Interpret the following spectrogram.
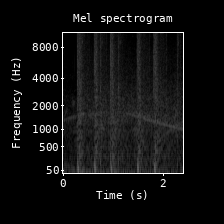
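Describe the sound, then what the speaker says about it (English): Gunshots ring out during a police patrol in GTA IV, a steady rhythm of five or six sharp reports about a third of a second apart over a faint siren wail, with no talking. "Oh god, shots fired"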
